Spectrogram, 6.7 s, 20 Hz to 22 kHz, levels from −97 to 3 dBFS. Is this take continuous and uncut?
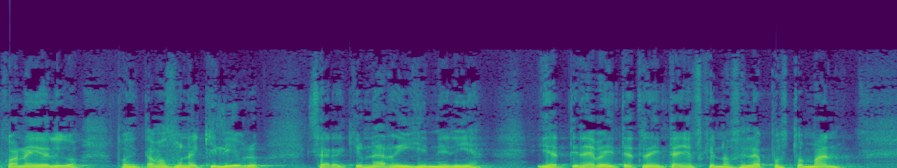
yes; 0 cuts

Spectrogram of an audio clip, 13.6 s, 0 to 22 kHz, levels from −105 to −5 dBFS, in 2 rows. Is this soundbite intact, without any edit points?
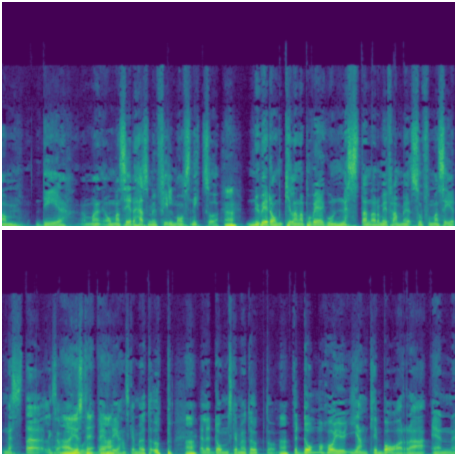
yes; 0 cuts

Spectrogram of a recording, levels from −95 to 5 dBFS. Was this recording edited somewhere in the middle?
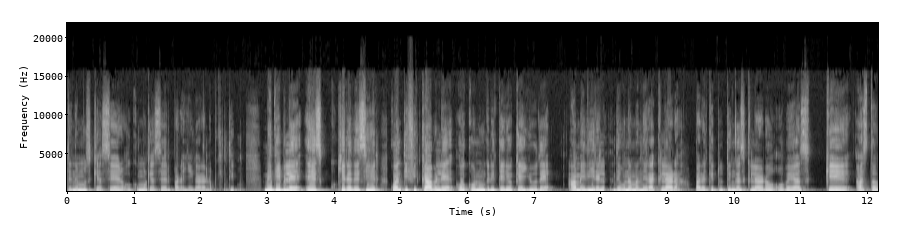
yes; 5 cuts; at 1.2 s, 2.7 s, 4.1 s, 4.8 s, 8.0 s

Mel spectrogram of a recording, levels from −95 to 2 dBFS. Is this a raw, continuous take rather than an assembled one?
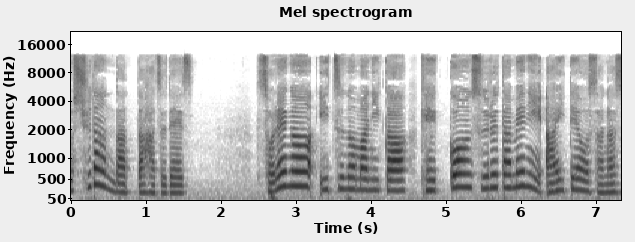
no; 1 cut; at 4.6 s

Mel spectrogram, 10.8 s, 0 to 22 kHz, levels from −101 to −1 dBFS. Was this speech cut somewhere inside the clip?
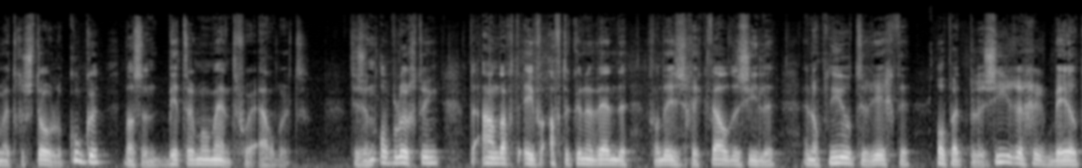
yes; 2 cuts; at 1.2 s, 3.2 s

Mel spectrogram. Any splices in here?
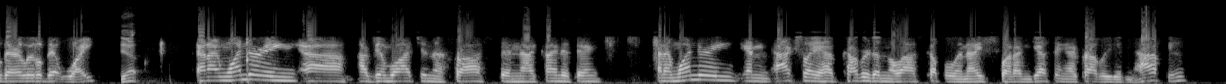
no; 0 cuts

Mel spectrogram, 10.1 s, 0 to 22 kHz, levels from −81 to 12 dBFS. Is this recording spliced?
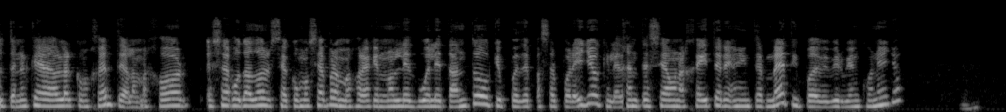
yes; 2 cuts; at 3.7 s, 6.2 s

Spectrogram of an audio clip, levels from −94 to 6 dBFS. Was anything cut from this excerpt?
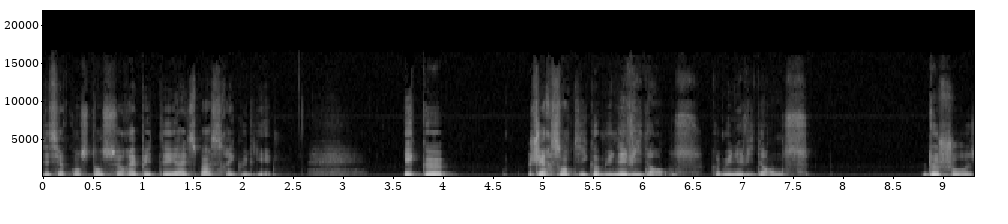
no; 0 cuts

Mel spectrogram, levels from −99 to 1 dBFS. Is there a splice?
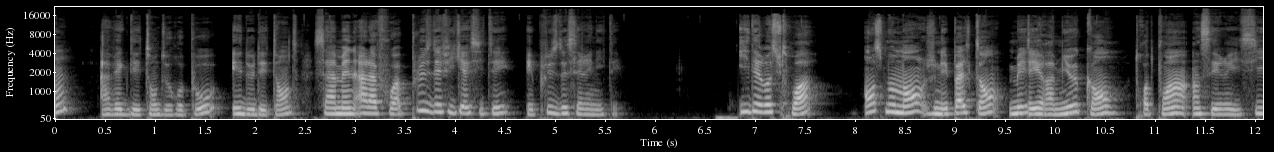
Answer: yes; 4 cuts; at 2.5 s, 7.3 s, 9.7 s, 11.0 s

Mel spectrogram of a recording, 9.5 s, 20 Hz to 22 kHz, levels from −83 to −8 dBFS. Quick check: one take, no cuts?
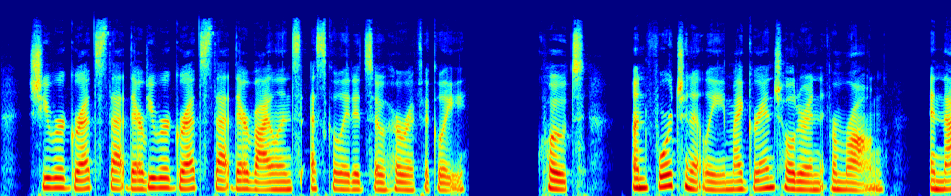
no; 2 cuts; at 1.5 s, 8.3 s

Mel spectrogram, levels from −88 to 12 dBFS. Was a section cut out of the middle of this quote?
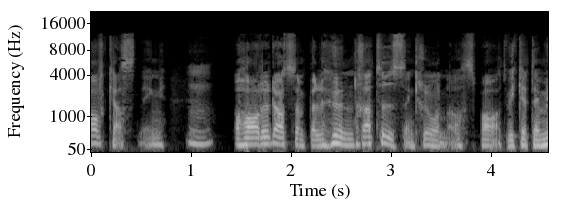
no; 0 cuts

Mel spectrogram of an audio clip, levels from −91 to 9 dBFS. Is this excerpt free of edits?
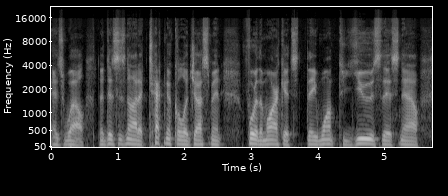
yes; 0 cuts

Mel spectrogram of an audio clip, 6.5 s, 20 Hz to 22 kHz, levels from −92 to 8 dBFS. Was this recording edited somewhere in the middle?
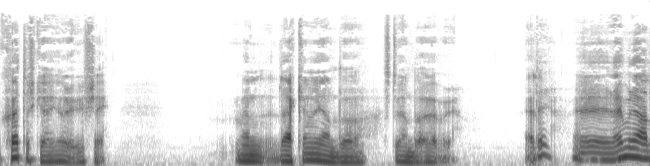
no; 0 cuts

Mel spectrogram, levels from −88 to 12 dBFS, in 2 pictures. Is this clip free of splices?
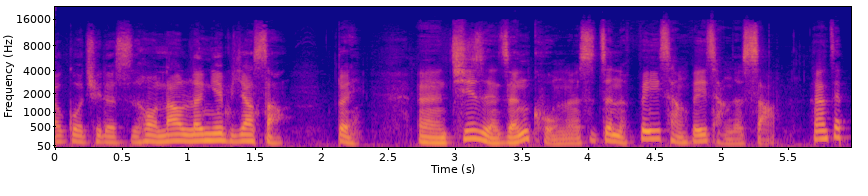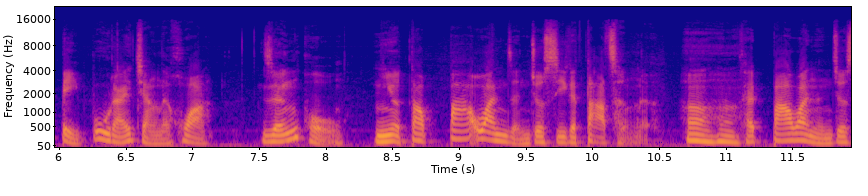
yes; 0 cuts

